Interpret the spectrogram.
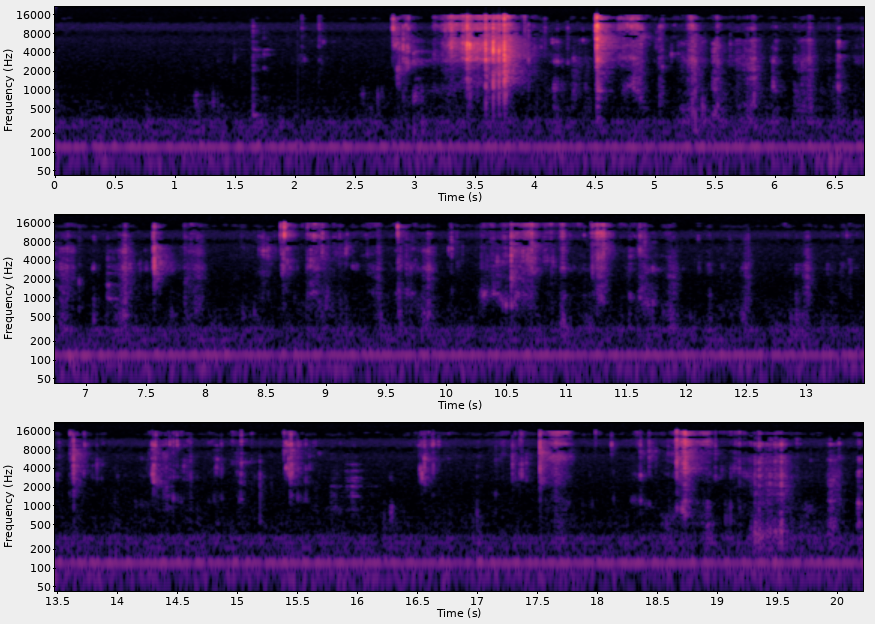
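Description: A person chewing and crunching food close to the microphone, biting into raw spinach leaves, with many small crackles. There is a louder crunch about three and a half seconds in and a sharp knock about a second later. A steady low hum runs underneath.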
